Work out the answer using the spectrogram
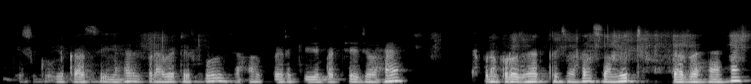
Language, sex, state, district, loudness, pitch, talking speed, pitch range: Hindi, male, Bihar, Gaya, -20 LUFS, 125 Hz, 160 wpm, 115-140 Hz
